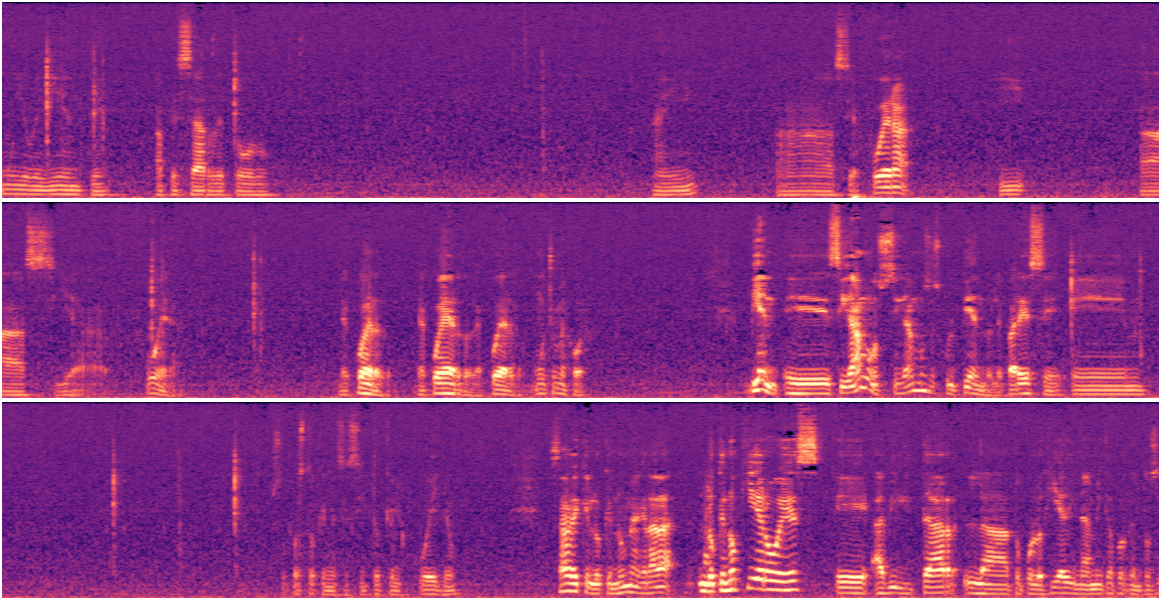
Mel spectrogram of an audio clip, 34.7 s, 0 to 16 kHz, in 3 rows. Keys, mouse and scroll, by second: 0.2 z, 3.0 shift+middle click, 4.4 shift+right click, 4.8-5.3 shift+scroll down 3, 5.3 middle click, 6.3-8.0 drag, 8.2 middle click, 9.4-12.3 drag, 12.4 Tab, 13.0 middle click, 13.4 z, 14.4-15.3 scroll down 2, 15.4 middle click, 16.2-17.3 scroll up 2, 17.4 middle click, 18.4-18.7 scroll up 2, 21.7-22.8 shift+middle drag, 22.8 scroll up 1, 22.9-24.3 drag, 24.3-24.9 shift+scroll up 4, 24.9 shift+middle click, 25.6-26.0 shift+scroll up 2, 26.0-27.4 middle drag, 27.4-28.1 scroll down 2, 30.7 click.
